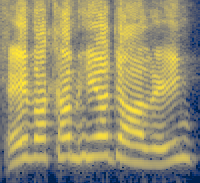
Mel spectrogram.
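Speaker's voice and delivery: high, loud comic Hitler calling out; hammy dictator calling his wife; Hitler impression. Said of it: "That was my Hitler impression".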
